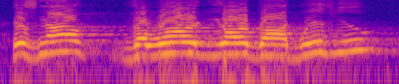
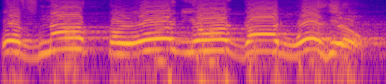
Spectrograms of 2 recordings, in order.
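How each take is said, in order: First: The question sounds hesitant and doubtful. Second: The question sounds firm and challenging. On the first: The asker is unsure whether God is present. "as a doubting person would take it" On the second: The question is a reason to act, expecting agreement. "as an argument"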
